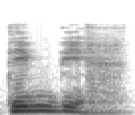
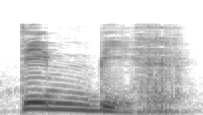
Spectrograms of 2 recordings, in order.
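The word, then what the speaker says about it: Dinbych: はい、では次に、ディンビヒという地名ですね。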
